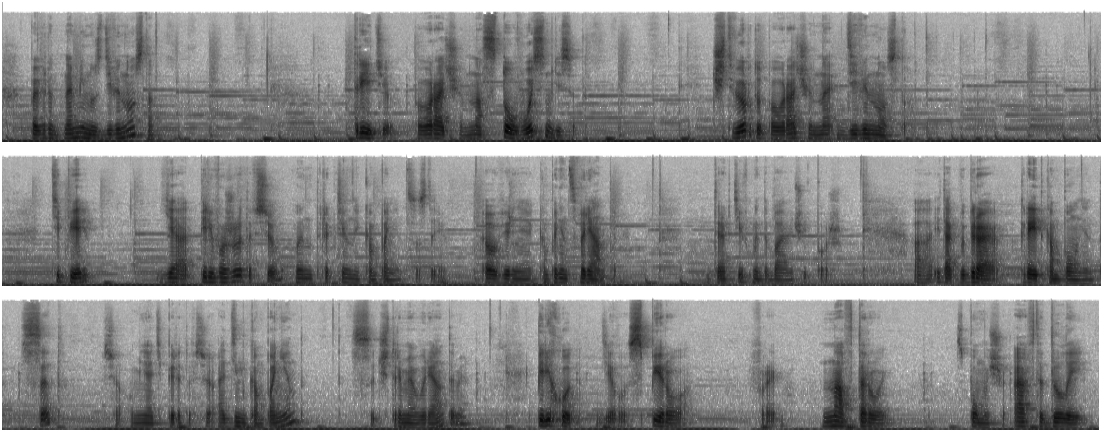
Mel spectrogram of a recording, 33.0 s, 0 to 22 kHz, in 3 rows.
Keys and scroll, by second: 0.1-1.4 typing, 4.4-5.9 typing, 9.0 9, 9.3 0, 9.7 Return.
